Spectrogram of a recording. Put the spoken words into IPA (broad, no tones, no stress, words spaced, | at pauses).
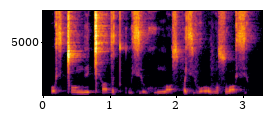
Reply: ɔ̰sʲǀɔŋe ǀʰḭdˤɪtʲ kʷʼḭsʲɔ̰xʷe ŋɔ̰sˤfɪsʲ vɔ̰vʊsˤwɔ̰sʲ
